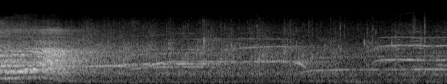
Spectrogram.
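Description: Audience applause in an arena that dies away within the first second, leaving a quieter stretch with a few faint held tones.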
